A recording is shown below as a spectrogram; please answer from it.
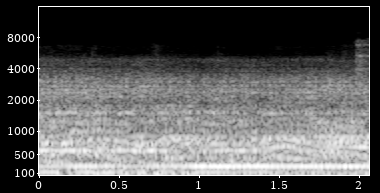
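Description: Electric guitars and bass of a live indie rock band holding a loud, steady distorted drone, with no drum hits.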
